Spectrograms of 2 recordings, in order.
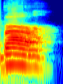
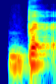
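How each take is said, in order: First: The word is said with a St. Louis 'burr' vowel. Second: The word is said with a plain vowel. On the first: The speaker calls it right. "how they say it in in Saint Louis" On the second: The speaker calls it wrong. "damn, I can't even say it now"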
